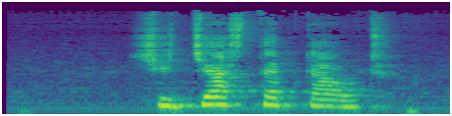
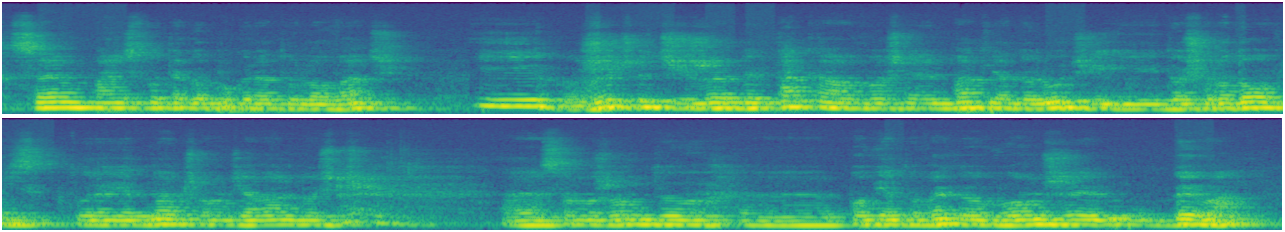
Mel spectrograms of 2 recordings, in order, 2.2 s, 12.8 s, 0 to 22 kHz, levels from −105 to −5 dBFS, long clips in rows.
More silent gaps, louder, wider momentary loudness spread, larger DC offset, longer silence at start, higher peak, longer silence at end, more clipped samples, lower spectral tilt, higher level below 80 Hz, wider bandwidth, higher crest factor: neither; second, -22 LUFS vs -17 LUFS; first, 12 LU vs 8 LU; neither; first, 0.7 s vs 0 s; about the same, -4 dBFS vs -2 dBFS; first, 0.15 s vs 0 s; neither; second, -3.5 dB/octave vs -8.5 dB/octave; about the same, -54 dBFS vs -54 dBFS; first, 16.5 kHz vs 12 kHz; first, 20 dB vs 14 dB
